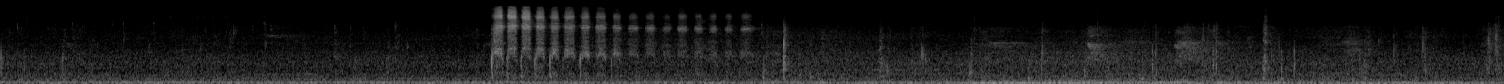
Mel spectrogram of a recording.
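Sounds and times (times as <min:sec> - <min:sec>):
bird trilling: 0:05.0 - 0:07.6.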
